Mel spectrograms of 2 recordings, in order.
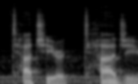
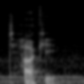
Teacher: The palatalization that you hear when K precedes an I, so that is tachi or taji rather than taki, is characteristic of Faroese.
